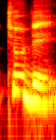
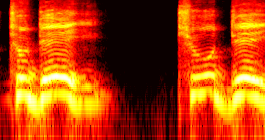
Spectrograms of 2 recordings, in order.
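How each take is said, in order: First: Said in the usual way. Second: টুডে as "thu-dei", rising and louder; puffed T and long gliding end on টুডে; aspirated T, EI ending. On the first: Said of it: "আমরা সাধারণত বলে থাকি". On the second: Shown as a demonstration. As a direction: stretch the last syllable of টুডে upward. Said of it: "কিন্তু উচ্চারণ হবে".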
